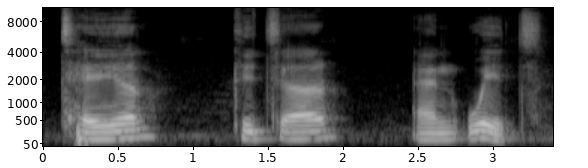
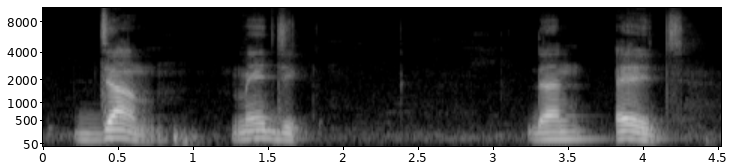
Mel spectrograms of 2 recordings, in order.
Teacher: Konsonan gerak atau konsonan paduan adalah sebuah fonem yang direalisasikan sebagai bunyi antar bunyi letupan dan bunyi desis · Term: affricates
